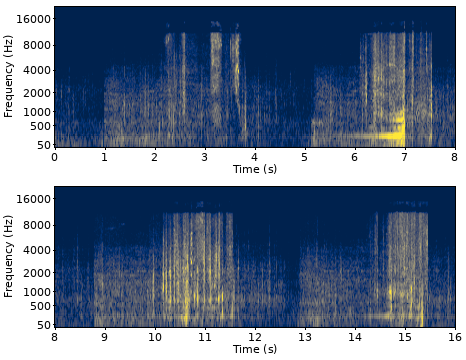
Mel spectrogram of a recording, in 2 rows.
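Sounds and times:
plastic crackling under a tyre: 2.0s - 4.9s, 6.0s - 9.2s, 9.8s - 12.8s, 14.1s - 16.0s
tyre and road noise: 5.1s - 16.0s.

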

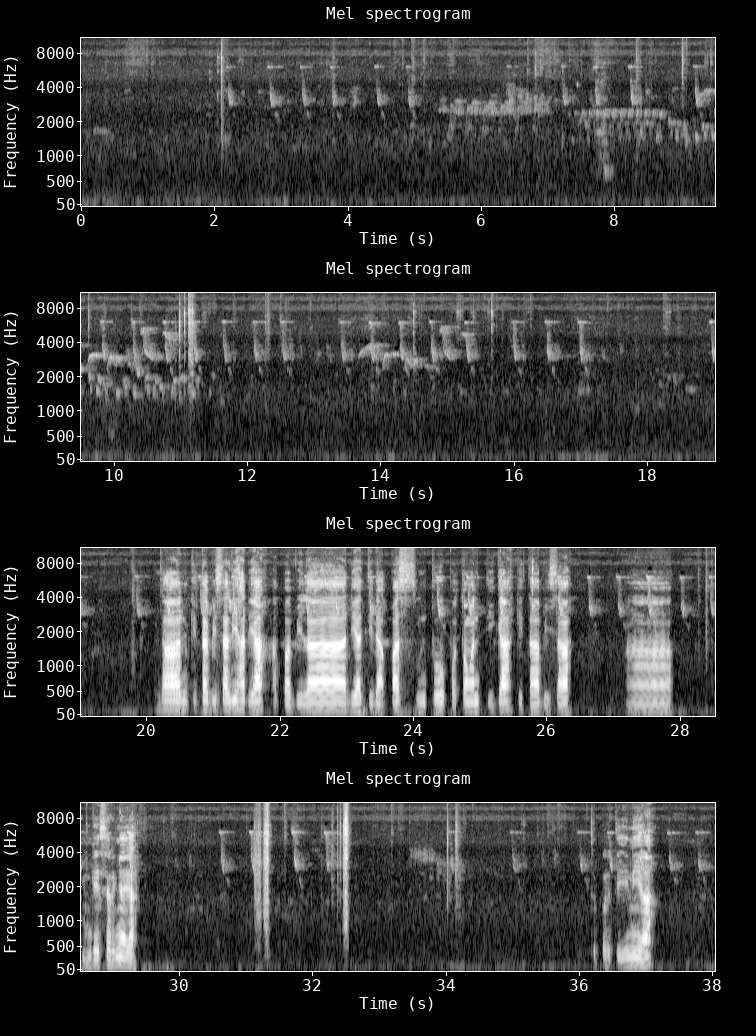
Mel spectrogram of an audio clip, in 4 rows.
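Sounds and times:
bird trilling song: 2.0s - 19.2s, 19.8s - 32.6s, 33.4s - 38.0s
bird chirps: 2.0s - 32.6s, 33.4s - 38.0s
faint sharp clicks: 28.2s - 28.7s.

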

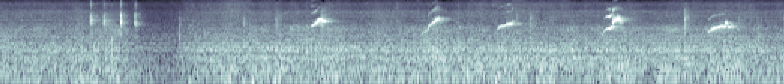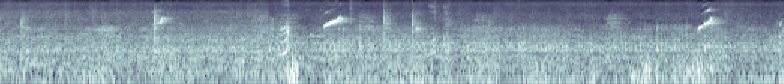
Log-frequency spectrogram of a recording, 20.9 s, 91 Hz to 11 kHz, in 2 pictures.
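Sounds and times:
sharp clicks: 1.2s - 2.0s
parrot whistling: 4.1s - 4.5s, 5.6s - 6.0s, 6.6s - 7.0s, 8.0s - 8.5s, 9.4s - 9.9s, 12.5s - 12.8s, 14.0s - 15.2s, 19.7s - 20.2s.

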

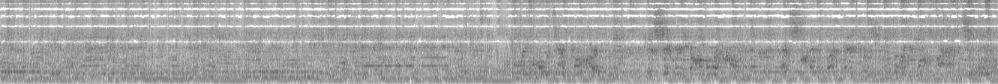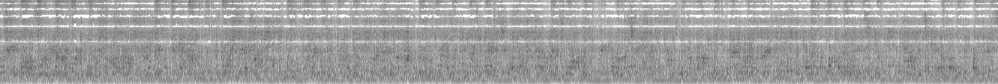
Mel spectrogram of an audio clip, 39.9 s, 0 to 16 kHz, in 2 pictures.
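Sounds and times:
distorted electric guitar: 0.0s - 39.9s
drums: 0.0s - 39.9s
keyboards: 0.0s - 39.9s
person singing and yelling: 10.1s - 39.9s.

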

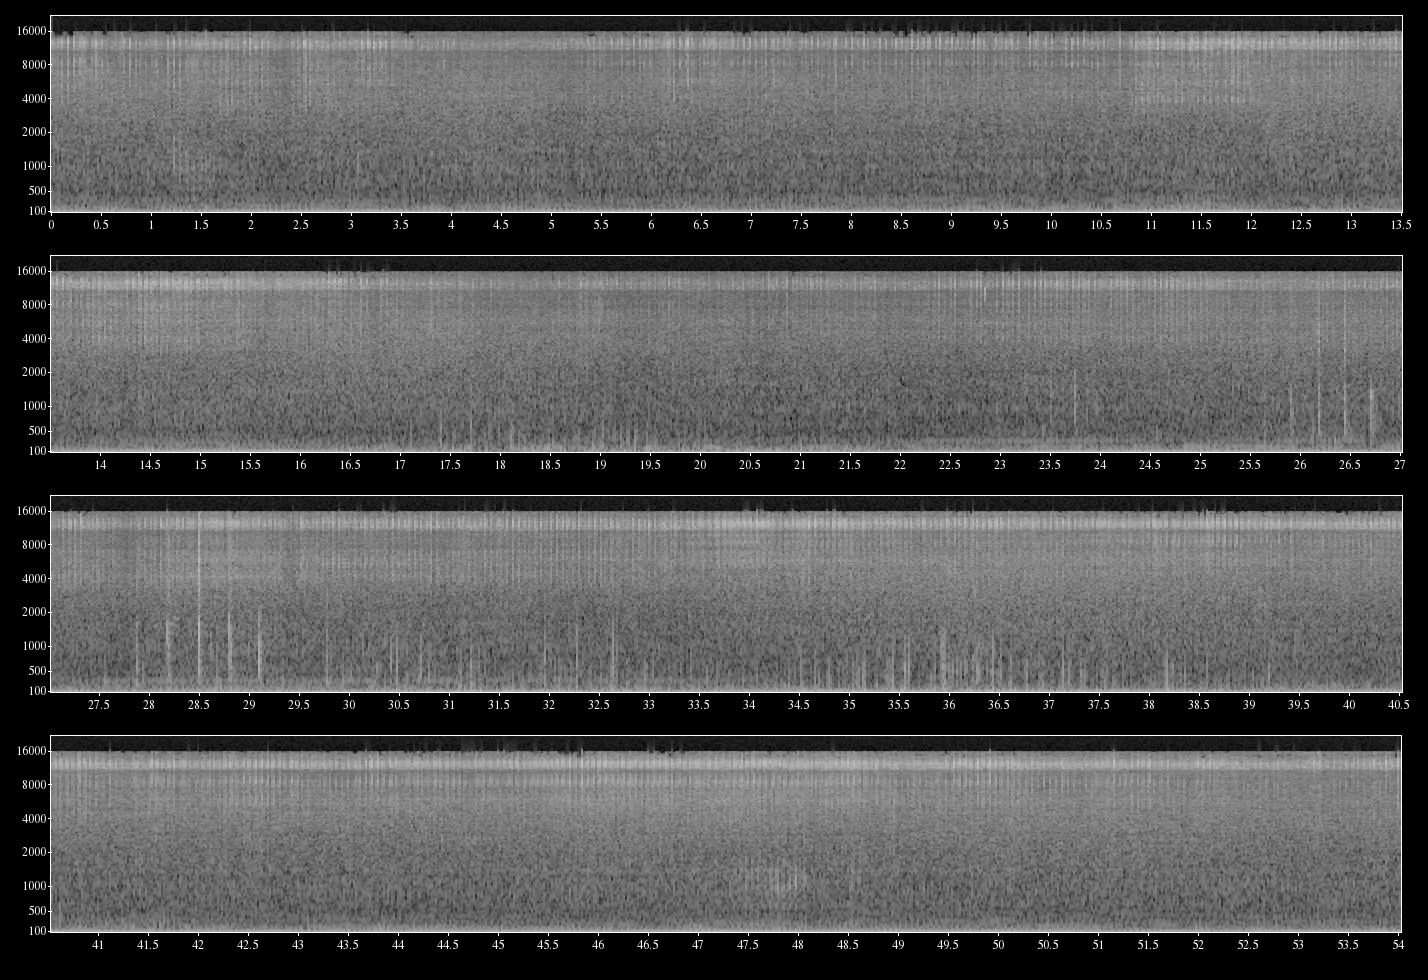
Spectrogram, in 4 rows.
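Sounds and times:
motorboat engine droning: 0.0s - 54.0s
short knocks and clicks: 1.2s - 1.7s, 25.6s - 26.9s, 27.5s - 30.0s.

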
